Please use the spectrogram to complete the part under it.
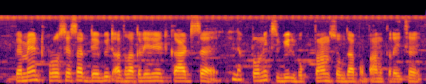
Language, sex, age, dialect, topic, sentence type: Maithili, male, 18-24, Eastern / Thethi, banking, statement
